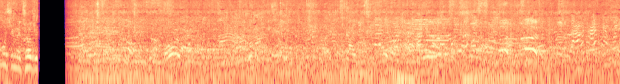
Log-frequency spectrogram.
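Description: Many footsteps shuffle on pavement.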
